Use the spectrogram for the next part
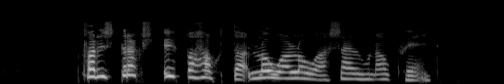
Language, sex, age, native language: Icelandic, female, 12, Icelandic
